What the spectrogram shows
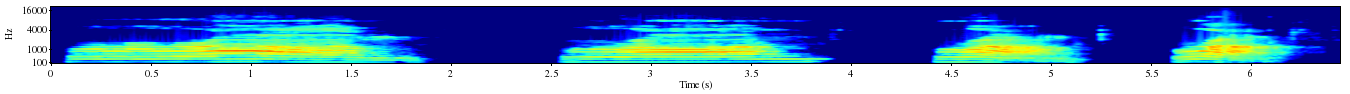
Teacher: Pro tip here, we don't say a w. It's just an r. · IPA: /rɔŋ/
